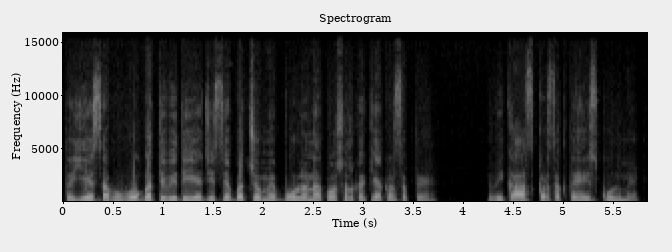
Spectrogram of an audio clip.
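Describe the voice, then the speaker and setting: A fairly high-voiced man teaches an online exam-prep class, dictating points slowly and saying each one twice. The sound is narrow and phone-like. It is very dry. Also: no room sound.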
